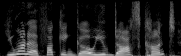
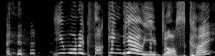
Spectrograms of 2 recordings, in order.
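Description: First: It is read in the speaker's ordinary accent. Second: It is spoken in a put-on British accent.

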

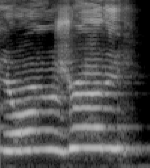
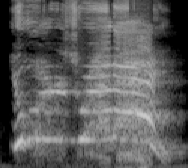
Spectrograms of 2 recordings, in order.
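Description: First: It is called out a little louder. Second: It is shouted at full volume. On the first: "I just go a little bit louder this time" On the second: "I'm just going to let it rip"

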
